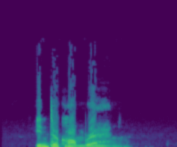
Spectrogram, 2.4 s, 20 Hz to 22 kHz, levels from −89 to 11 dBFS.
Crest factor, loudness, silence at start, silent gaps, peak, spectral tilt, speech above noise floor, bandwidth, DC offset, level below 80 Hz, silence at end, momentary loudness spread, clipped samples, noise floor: 16 dB; -14 LUFS; 0.5 s; none; 0 dBFS; -6.5 dB/octave; 47 dB; 10.5 kHz; under 0.1%; -48 dBFS; 0.65 s; 16 LU; under 0.1%; -60 dBFS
